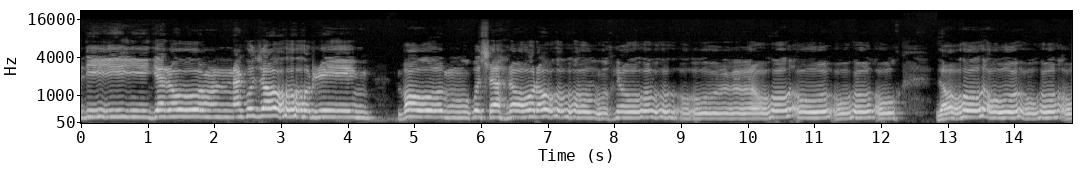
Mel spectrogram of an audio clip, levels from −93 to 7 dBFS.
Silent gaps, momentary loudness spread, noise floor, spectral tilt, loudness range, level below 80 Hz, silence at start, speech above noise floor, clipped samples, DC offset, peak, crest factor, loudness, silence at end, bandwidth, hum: none; 7 LU; -48 dBFS; -6.5 dB/octave; 2 LU; -64 dBFS; 0 s; 32 dB; under 0.1%; under 0.1%; -2 dBFS; 14 dB; -17 LUFS; 0 s; 7.4 kHz; none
